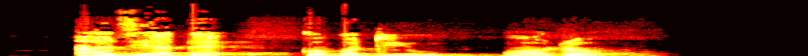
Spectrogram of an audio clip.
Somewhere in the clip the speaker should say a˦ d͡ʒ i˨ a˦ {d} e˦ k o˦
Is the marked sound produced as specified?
yes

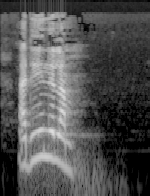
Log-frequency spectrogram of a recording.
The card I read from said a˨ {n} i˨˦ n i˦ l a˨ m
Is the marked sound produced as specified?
no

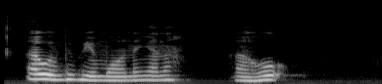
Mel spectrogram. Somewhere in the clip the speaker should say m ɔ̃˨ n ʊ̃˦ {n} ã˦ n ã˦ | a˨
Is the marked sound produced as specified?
no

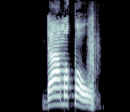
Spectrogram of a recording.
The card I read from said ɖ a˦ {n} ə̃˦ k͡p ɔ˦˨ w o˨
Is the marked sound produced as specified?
no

